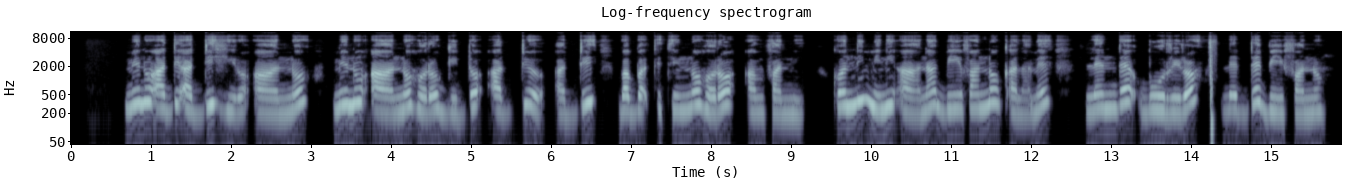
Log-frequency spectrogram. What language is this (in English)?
Sidamo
